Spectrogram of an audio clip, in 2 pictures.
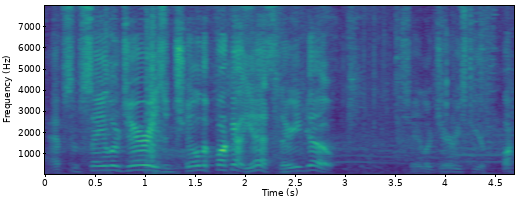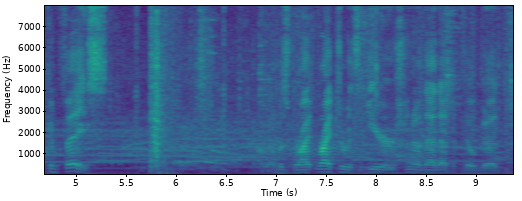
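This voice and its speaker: A man's voice: fairly high pitch, moderate pace, vocal fry. Profane man narrating gameplay, rambling. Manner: profane, rambling, bursts of shouting. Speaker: gameplay commentator. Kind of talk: casual gameplay commentary. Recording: loud game music behind the voice.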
